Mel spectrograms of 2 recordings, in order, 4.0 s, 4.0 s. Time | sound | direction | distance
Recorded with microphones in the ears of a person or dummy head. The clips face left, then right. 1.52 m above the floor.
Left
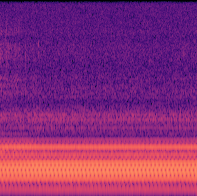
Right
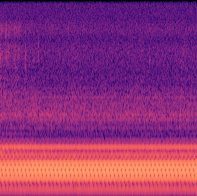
0.0 | an engine running | 15° right (ahead or behind) | ?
